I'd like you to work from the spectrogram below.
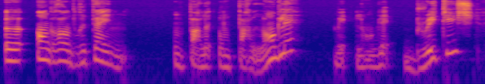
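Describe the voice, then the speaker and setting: A woman's voice: sits low, very animated, unhurried, gravelly, a little mellow, husky. A woman from Belgium with a Belgian French accent, explaining a language point in a chatty, casual lesson, with lots of examples and asides. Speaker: Dutch language teacher.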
